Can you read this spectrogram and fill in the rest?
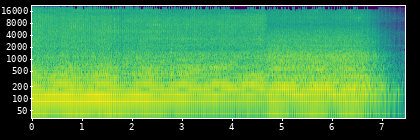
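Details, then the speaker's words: Lawnmower engine on the bench starts on one weak pull, reusing drained fuel; runs at a steady pounding rate with rough shaking throb until winding down, pointing to a bent blade; an oil leak at the engine front is also seen. "While that test run was a bit eye-opening, the engine only needed a single weak pull to get it to start, which is great. The shaking of course was still there"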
